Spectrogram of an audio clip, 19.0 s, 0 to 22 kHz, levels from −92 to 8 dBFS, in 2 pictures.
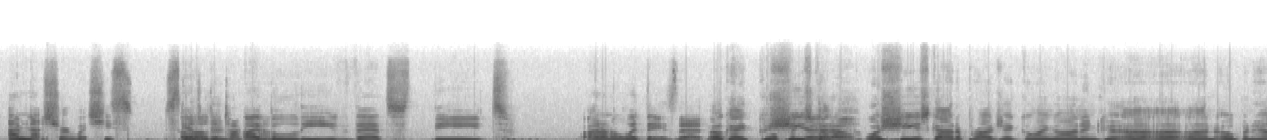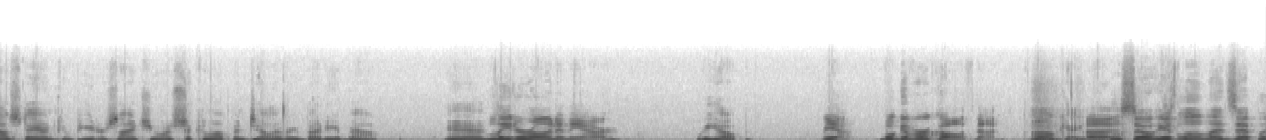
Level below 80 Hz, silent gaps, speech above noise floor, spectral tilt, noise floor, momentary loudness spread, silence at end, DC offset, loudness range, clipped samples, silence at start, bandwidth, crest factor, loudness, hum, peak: -40 dBFS; none; 27 dB; -6 dB/octave; -53 dBFS; 10 LU; 0 s; under 0.1%; 4 LU; under 0.1%; 0.05 s; 14 kHz; 14 dB; -27 LUFS; none; -12 dBFS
